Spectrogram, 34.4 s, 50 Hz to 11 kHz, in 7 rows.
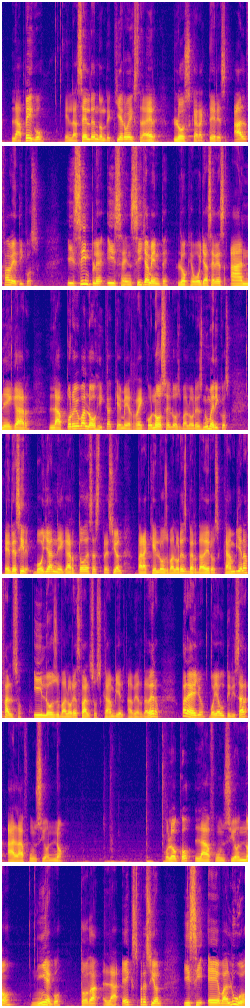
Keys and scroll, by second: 2.8 F2, 5.3 ctrl+v.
